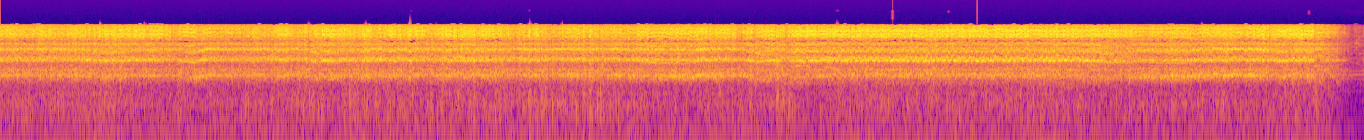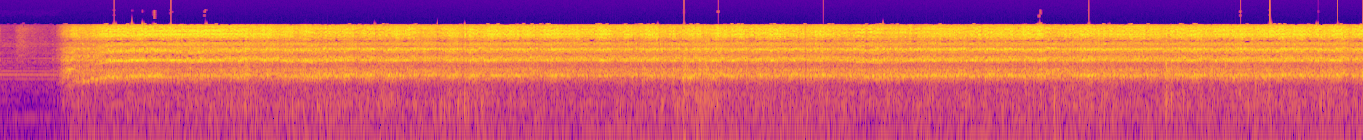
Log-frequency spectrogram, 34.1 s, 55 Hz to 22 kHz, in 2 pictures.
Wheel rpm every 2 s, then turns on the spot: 230, 230, 230, 230, 220, 200, 190, 210, 110, 180, 220, 230, 230, 230, 230, 230, 230.
none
